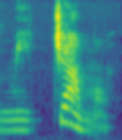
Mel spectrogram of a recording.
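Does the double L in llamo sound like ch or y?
ch. The double L sounds like ch. This is how some places in South America say it. "it's more like a ch sound"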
